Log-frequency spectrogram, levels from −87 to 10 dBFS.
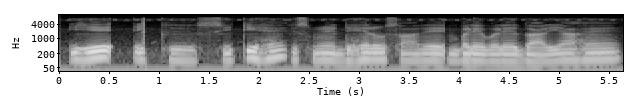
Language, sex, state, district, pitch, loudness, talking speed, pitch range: Hindi, male, Bihar, Araria, 110 Hz, -16 LUFS, 105 wpm, 105-115 Hz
